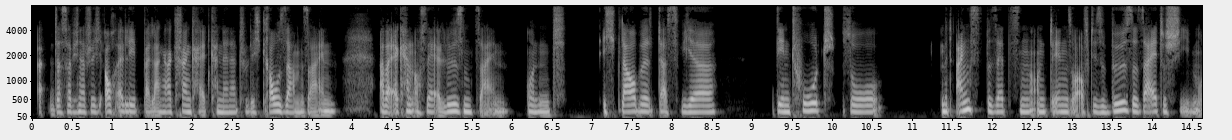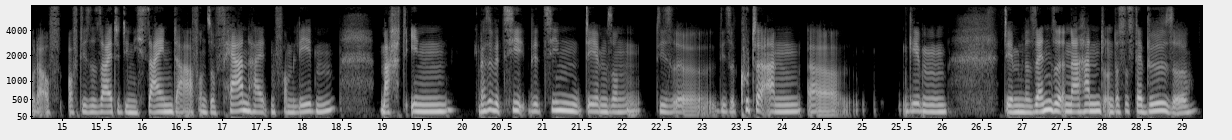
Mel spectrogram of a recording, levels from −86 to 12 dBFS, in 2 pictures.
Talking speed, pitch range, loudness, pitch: 160 wpm, 175-195 Hz, -20 LUFS, 180 Hz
